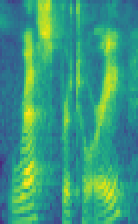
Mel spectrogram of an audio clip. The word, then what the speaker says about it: respiratory: if you see well, they changed the ending, respiratory, and we changed the beginning, respiratory. So we kind of drop this here and they drop this here.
